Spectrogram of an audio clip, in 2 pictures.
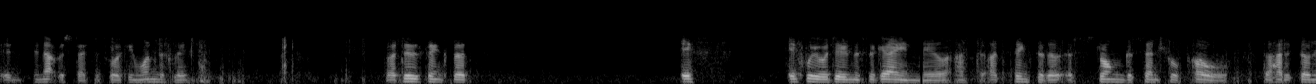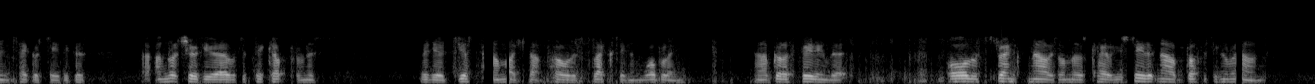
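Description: Digital broadcast dropouts cut the sound at 9.20 s, 18.00 to 18.26 s, and 25.52 to 25.59 s. The receiver muted on bad frames, fading out in 3 ms. The holes last 32 ms, then 128 ms scattered in two gaps, then 64 ms.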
